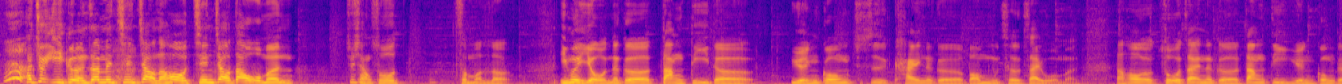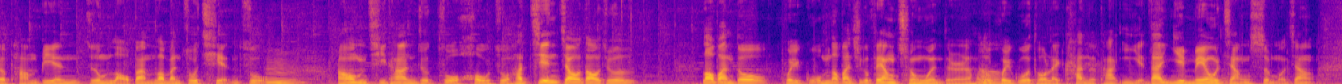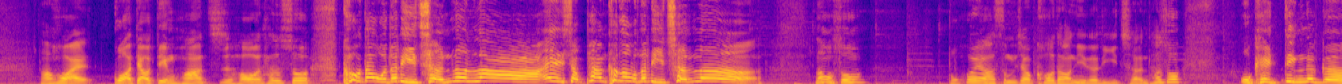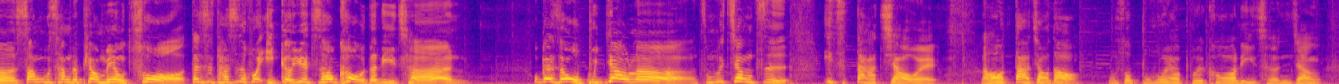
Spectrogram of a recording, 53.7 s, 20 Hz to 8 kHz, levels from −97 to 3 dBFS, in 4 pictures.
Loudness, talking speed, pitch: -15 LUFS, 265 characters per minute, 185 Hz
